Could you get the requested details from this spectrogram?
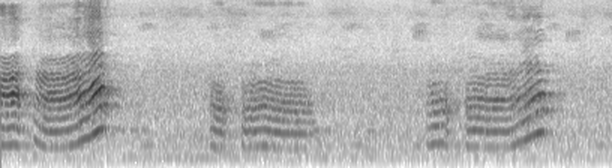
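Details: Indian ringneck parakeet, a green parrot, mimicking speech: three word-like bursts, the first and last sliding upward and the middle one flat and level, with quiet pauses between them.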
